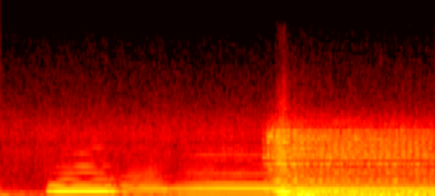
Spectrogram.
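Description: Orchestral film score. After a brief hush come a few held notes, and a fuller ensemble with brass enters about three seconds in.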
